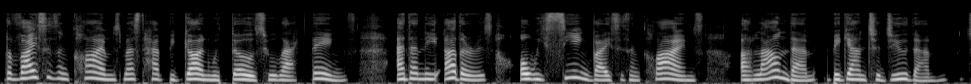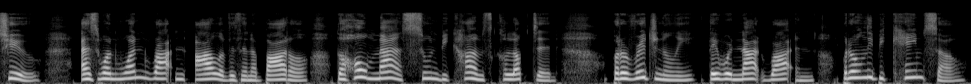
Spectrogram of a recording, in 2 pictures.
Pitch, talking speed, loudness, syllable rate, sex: 230 Hz, 160 wpm, -18 LUFS, 5.1 syllables/s, female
